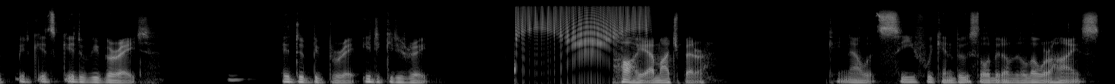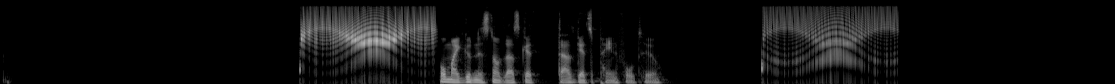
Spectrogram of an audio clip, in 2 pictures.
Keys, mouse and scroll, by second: 0.8 click, 1.7 click, 2.8-4.1 drag, 4.1 space, 5.0 space, 6.4 space, 7.3 click, 8.4 click, 9.5-10.5 drag, 10.7-11.9 scroll up 3, 12.2-12.6 scroll up 2, 12.7 click, 13.4 space, 15.4 space, 15.7-17.3 drag, 17.4 space, 18.7 space, 19.7 click, 20.2-20.6 scroll down 2, 20.9 click, 21.1 space.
